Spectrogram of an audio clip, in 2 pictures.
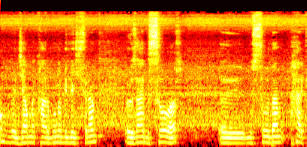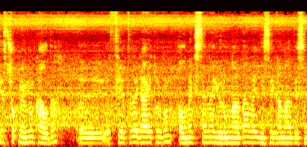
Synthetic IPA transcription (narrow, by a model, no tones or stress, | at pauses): nvɛd͡ʒamːˠɯkʰaɾbonubiɾlʲɛʃt̪ʰiɾæn | ø̞zælʲbiɾsɯvɯvaɾ̥ | ɯːbusɯvɯd̪anhæɾcʰɛst͡ʃʰo̞kmemnunkʰalˠd̪ɯ | ɯːfijat̪ʰɯd̪aɡaːjɛt̪ʰujɡunalˠmakʰi̥st̪ʰenænjo̞ɾumlˠaɾd̪anvɛinst̪ʰeɡɾamaɾd̪esin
